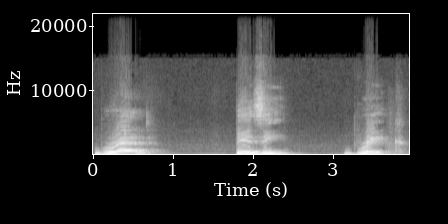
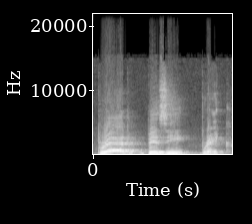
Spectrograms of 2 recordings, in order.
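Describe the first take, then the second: First: The words are said slowly with pauses. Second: The words are said quickly without pauses. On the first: "আমি বলবো একটু থামবো" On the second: "এখন একটু তাড়াতাড়ি বলি"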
